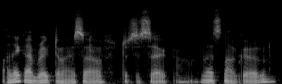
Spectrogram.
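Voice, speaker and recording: A man streaming a game live, reacting loudly, swearing freely and reading chat messages aloud. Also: a bass voice, animated, brisk. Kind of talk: casual live-stream commentary while gaming.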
